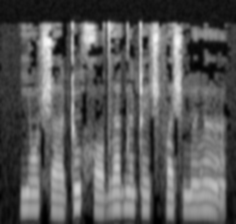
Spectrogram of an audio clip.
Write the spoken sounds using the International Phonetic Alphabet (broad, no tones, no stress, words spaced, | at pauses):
jɔ̃ʃɐ ʈũxɔdlɐ də̃ʈẽʃfɐʃ mə̃lɐ̃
